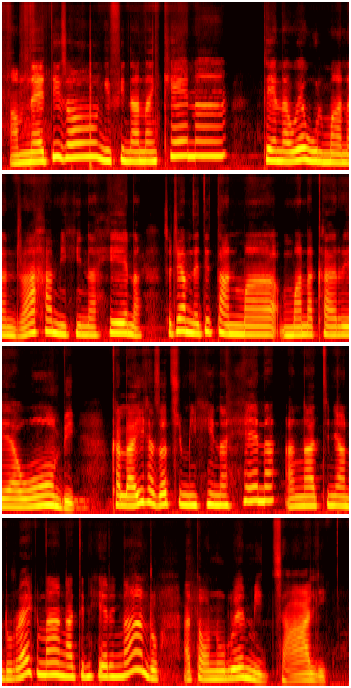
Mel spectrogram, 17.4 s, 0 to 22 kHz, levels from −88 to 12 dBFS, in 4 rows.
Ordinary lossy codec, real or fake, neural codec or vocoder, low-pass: none; fake; autoencoder, 48 kHz, 128 numbers a frame, DAC-VAE, trained on Japanese speech; none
